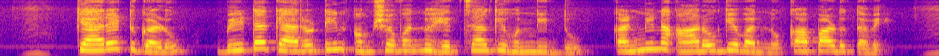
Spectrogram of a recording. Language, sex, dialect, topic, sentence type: Kannada, female, Coastal/Dakshin, agriculture, statement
